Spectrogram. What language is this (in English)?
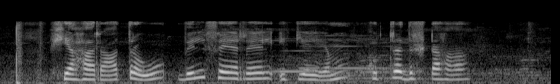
Sanskrit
